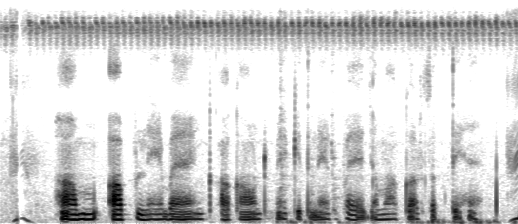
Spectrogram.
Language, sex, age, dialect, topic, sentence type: Hindi, female, 25-30, Kanauji Braj Bhasha, banking, question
